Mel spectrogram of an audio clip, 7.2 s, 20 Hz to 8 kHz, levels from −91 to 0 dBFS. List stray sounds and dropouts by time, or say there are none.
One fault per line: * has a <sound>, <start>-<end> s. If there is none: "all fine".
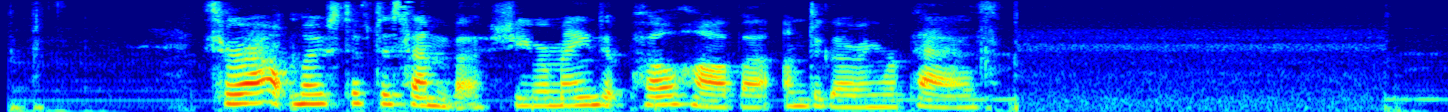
all fine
